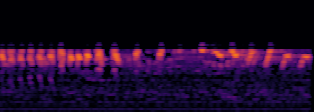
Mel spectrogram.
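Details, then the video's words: A competition greater green leafbird, second place in its class at a Surabaya contest, sings a fast, high run of chattering, chirping notes, about five a second, with a few brighter slurred whistles. "CUCAK IJO"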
